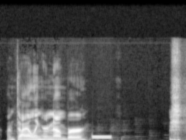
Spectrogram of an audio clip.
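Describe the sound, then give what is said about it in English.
A telephone tone sounds while a number is dialed for an online call. A long, pitch-varying voiced sound comes first, then a brief steady two-pitch tone, then silence and a short noisy burst. “I'm dialing her number.”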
